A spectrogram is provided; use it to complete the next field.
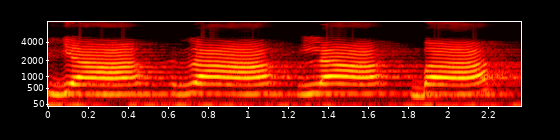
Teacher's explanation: उच्चारण में मुख बहुत संकुचित हो जाता है फिर भी वायु स्वरों की भाति बीच से निकल जाती है उस समय उत्पन्न होने वाली ध्वनि अंतस्थ व्यंजन कहलाती है इसमें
